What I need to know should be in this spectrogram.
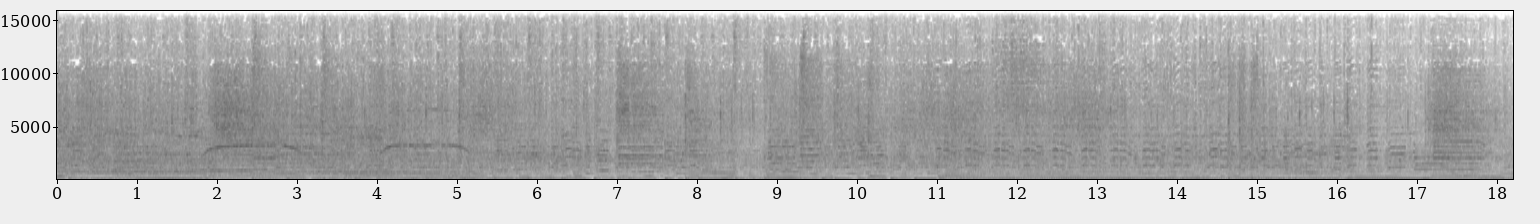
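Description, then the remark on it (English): A TV studio audience cheers and applauds loudly and steadily for about eighteen seconds as host Mike Huckabee is introduced, a dense wash of clapping and shouts over upbeat music from the house band playing throughout. “We have an amazing studio audience here. I love it when there's some excitement and energy out here in the crowd, and we have it here tonight.”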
